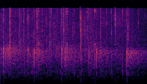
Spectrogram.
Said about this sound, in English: So if we could just honor them for a minute and give them a round of applause.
